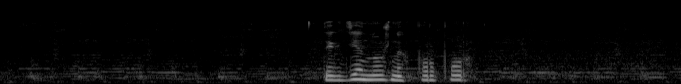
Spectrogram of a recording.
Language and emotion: Russian, neutral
